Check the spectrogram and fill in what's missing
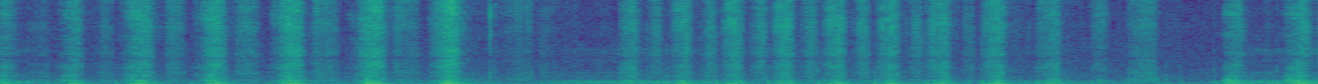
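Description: A blue colored pencil draws quick strokes across a white paper sheet resting on a table. Each stroke makes a dry, bright scratching rasp with a soft low body, and the strokes repeat in a loose, uneven back-and-forth rhythm. The rubbing continues steadily for the whole clip.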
